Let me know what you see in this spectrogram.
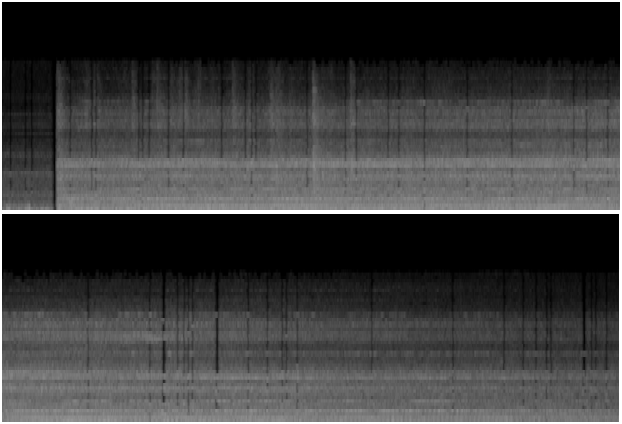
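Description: TGV Lyria double-deck train's power car pulling out, its cooling fans and traction equipment blowing loudly with several steady high whines on top. The noise starts suddenly about half a second in and slowly fades near the end as the coaches follow.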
